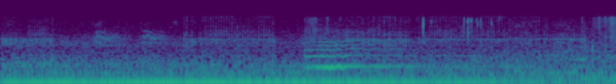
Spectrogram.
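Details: In San Diego, California, USA, a European honey bee visits flowers on a beautiful day, giving a brief wavering buzz with overtones lasting under a second, amid a steady low-pitched background hum.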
